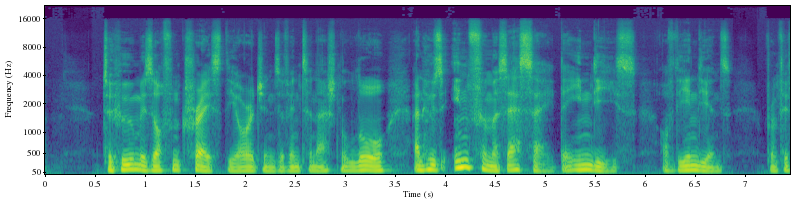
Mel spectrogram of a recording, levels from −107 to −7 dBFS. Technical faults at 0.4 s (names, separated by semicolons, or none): none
